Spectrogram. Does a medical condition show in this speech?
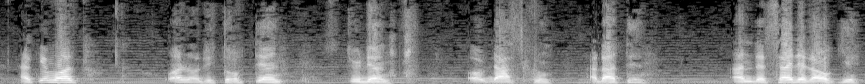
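Yes: cerebral palsy.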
